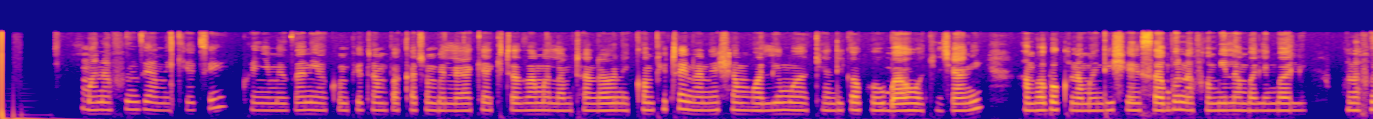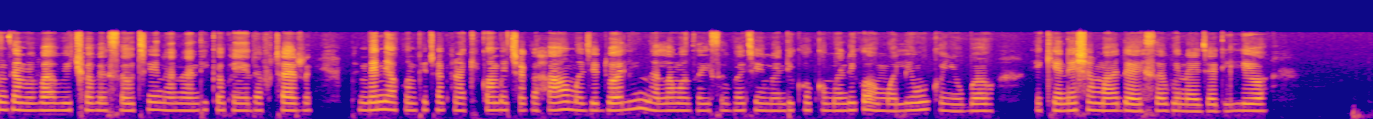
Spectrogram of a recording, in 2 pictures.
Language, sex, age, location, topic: Swahili, female, 18-24, Nairobi, education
